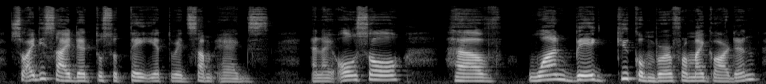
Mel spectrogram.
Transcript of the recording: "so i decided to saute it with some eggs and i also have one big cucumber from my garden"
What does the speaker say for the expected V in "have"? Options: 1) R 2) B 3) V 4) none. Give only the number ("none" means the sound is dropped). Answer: 3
